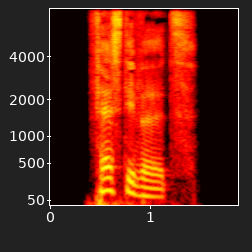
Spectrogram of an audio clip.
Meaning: 1. genitive singular of Festival 2. plural of Festival
- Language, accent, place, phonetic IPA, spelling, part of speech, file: German, Germany, Berlin, [ˈfɛstivals], Festivals, noun, De-Festivals.ogg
